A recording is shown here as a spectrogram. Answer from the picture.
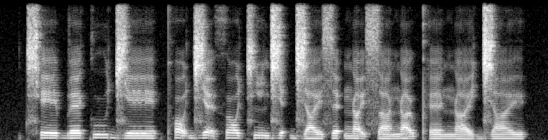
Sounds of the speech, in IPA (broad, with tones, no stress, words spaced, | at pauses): t͡ɕʰe˨bɛ˨ku˦d͡ʑe˨ | pʰɔ̰˦˨d͡ʑɛ̰˦˨ θɔ˦t͡ɕĩ˦d͡ʑɛ˦ʔ d͡ʑa˨ɪ̯sʰɛ˦ʔŋa̰˦˨ɪ̯sʰä˨ ŋa̰˦˨ʊ̯pʰɛ˨ ŋa˨ɪ̯d͡ʑa˦ɪ̯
